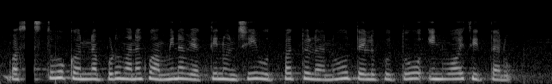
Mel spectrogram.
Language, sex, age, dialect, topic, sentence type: Telugu, male, 18-24, Telangana, banking, statement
